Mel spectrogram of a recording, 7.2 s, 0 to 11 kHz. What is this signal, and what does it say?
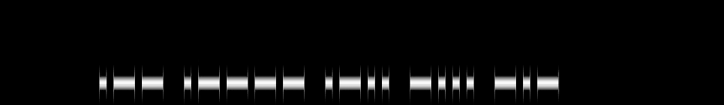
Morse code, heard as a keyed tone, about 17 wpm, 700 Hz. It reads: W1LBK
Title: USA Call Signs - 5 Characters - Repeated 3x - 17wpm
